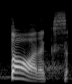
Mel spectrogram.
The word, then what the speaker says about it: tórax: Se eu tivesse um tórax, eu estou dizendo tórax, a minha sílaba mais forte é o tó.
